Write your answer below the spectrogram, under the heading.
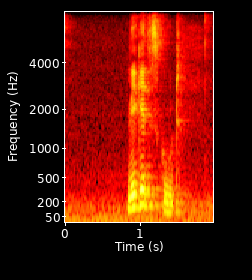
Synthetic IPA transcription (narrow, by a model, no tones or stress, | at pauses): miːɐɡeːtɛsɡ̥uːt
